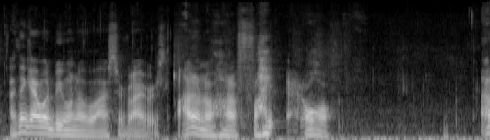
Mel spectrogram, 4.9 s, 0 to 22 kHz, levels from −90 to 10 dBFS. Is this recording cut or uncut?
cut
